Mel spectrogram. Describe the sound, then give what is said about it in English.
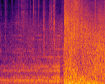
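A film scene's gunshot fires at a limping, fleeing man. A quiet stretch with a low hum gives way midway to a sudden loud, sharp blast, followed by a sustained noisy rumble to the end. “who easily shoots him down.”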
